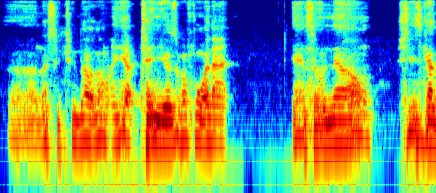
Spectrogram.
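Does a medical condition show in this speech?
Yes: ALS; hoarse voice.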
